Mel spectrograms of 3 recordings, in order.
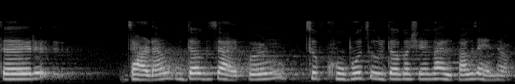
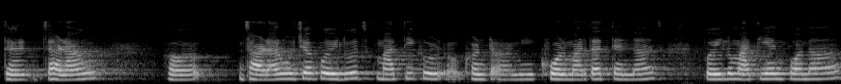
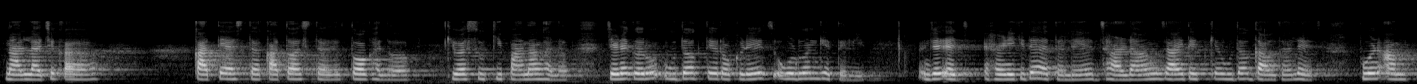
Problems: constant background noise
